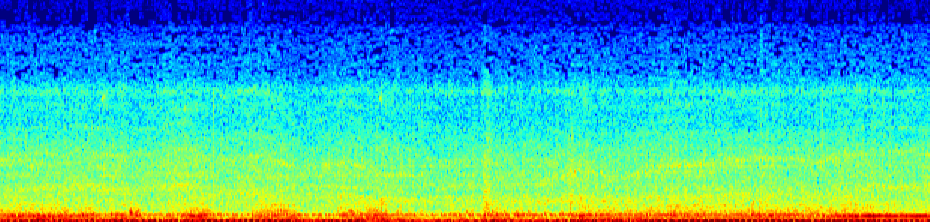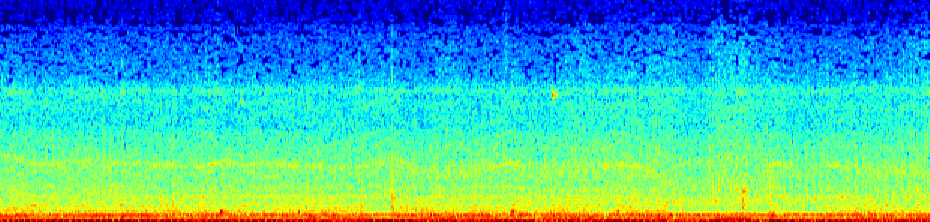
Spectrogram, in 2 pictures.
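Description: The vehicle's frame creaks and rattles over bumps.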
